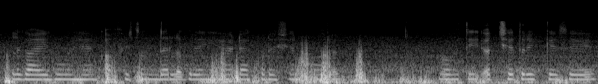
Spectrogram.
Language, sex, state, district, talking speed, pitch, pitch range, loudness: Hindi, female, Punjab, Pathankot, 150 wpm, 225 Hz, 150-230 Hz, -21 LUFS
